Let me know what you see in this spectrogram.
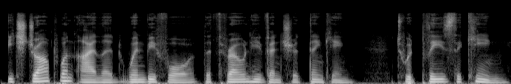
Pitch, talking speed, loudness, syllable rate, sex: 110 Hz, 175 wpm, -20 LUFS, 5.6 syllables/s, male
